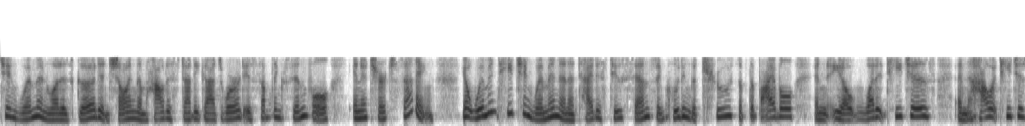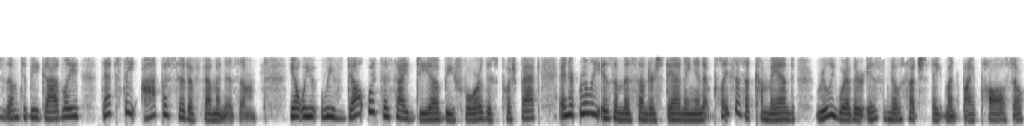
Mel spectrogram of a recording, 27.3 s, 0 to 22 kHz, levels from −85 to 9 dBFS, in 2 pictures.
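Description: No technical faults are audible.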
